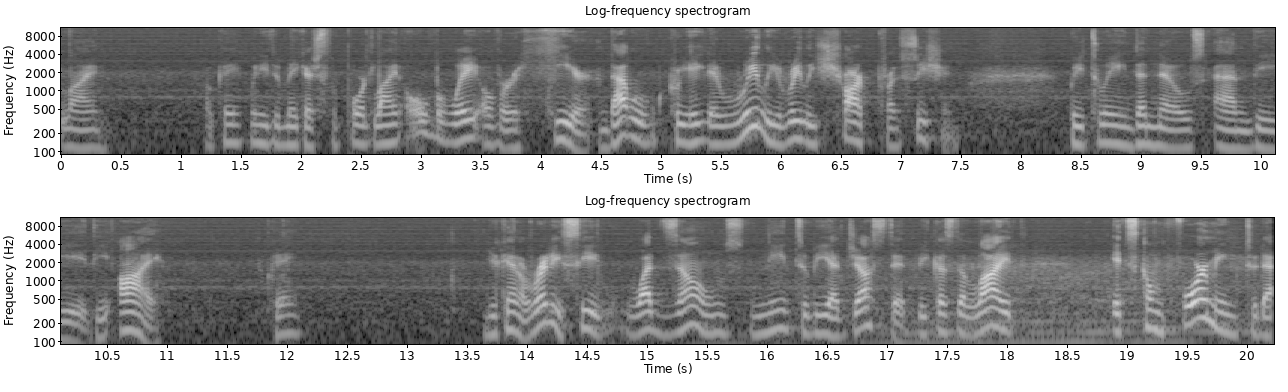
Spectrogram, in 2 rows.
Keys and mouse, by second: 8.8 1, 9.1-13.7 middle drag, 9.1-13.7 right drag, 12.1 ctrl+z, 13.5 2, 14.8 g, 16.7 alt+a.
